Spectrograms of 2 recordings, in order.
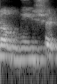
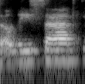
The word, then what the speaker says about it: Alicia: my passion great I'm Alicia uh I put the imaginary H in there because it's not spelled that way so when you read my name most people mispronounce it as Alisa um I'm at Ro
